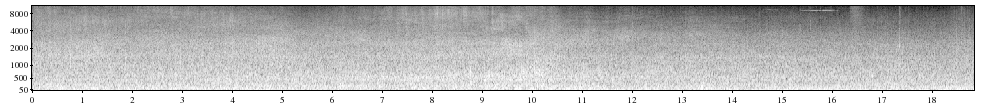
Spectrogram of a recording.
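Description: Steady roar of city street traffic on a busy avenue: an even, continuous rush of passing vehicles.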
